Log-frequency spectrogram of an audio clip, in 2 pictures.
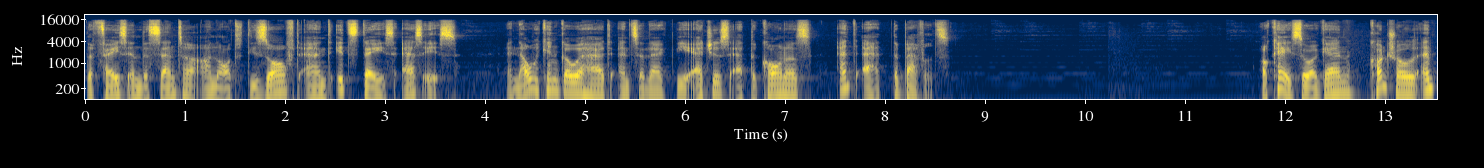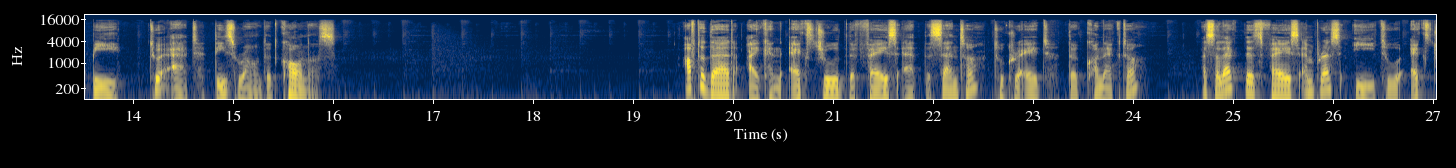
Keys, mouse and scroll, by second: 0.0-0.5 scroll down 2, 0.5-3.0 middle drag, 3.0 click, 3.4-3.8 scroll down 2, 3.8-5.7 middle drag, 5.7 shift+click, 7.0 shift+click, 7.6-9.8 middle drag, 8.8-9.8 scroll up 1, 9.8 shift+click, 11.1 ctrl+b, 16.2 click, 16.4-17.1 scroll down 1, 17.1-21.4 shift+middle drag, 19.5-21.4 scroll up 2, 21.4 click, 22.3 click, 23.5 e.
